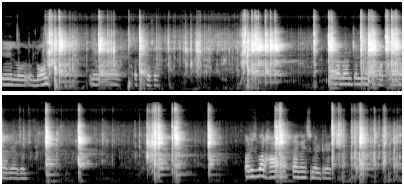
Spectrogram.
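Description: Spinning tops whir and scrape around a metal pan.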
